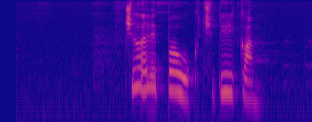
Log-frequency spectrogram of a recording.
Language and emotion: Russian, neutral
